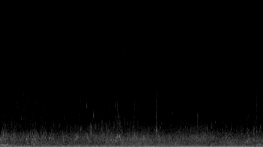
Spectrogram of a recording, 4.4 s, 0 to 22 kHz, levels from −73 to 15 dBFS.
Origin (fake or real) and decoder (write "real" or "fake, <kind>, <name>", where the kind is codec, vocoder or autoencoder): real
